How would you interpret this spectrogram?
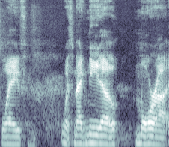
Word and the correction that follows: Moira: Did I say her name wrong? – Oh, I thought you were saying that was the Build-A-Figure. How do you say her name? – Moira. – Moira. Okay.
